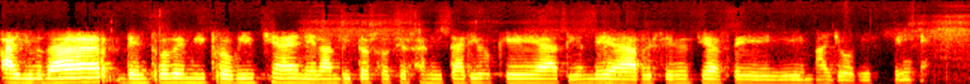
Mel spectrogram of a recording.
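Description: An unremarkable speaking voice from a woman, fairly low in pitch, at a fairly slow pace. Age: 40s. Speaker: nun and nurse. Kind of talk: radio interview testimony.

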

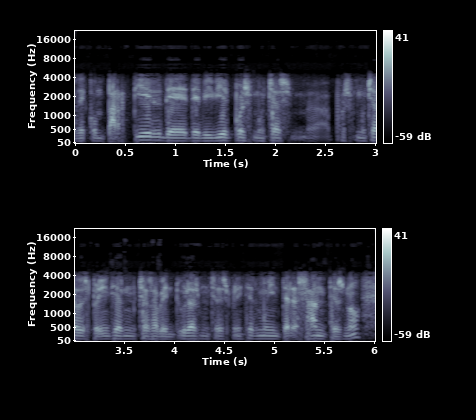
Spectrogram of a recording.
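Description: A man's fairly low voice, flat and monotone in its intonation. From Mallorca, Spain. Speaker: bishop. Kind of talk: interview. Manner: halting, with many repetitions.

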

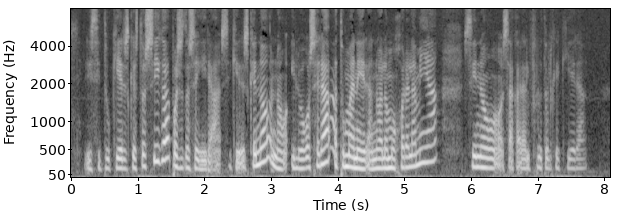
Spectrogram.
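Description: Her tone dark and mellow, a woman talks fairly quickly with lively intonation. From Spain, Barcelona (Catalonia). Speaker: parish youth volunteer. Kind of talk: radio interview. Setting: studio.

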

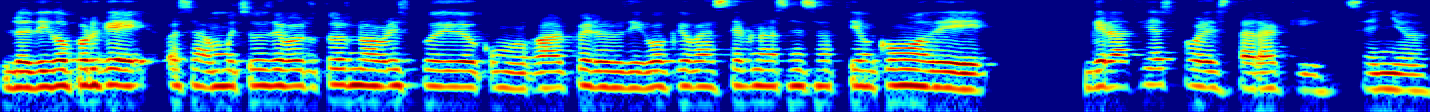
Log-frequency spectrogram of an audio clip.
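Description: This woman talks at a fairly quick clip, her medium pitch held in a flat, monotone delivery. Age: 30s. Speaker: PE and religion teacher. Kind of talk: testimony.

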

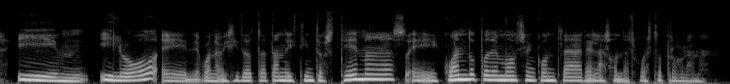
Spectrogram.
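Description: Hardly pausing, a woman talks in a fairly low voice with a dark, mellow tone and ordinary pitch variation. The recording is very clean, with a silent background. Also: fairly slow pace. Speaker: radio host. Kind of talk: radio program hosting.

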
